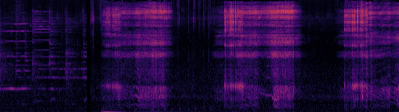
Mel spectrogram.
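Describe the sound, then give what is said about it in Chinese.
Loud, rasping snores of the Great Sage in a temple at night after the temple door closes, repeating in a slow rhythm, each long noisy breath swelling and fading with short pauses between, after a brief faint tonal sound at the start. “每晚庙门一关，他的鼾声”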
